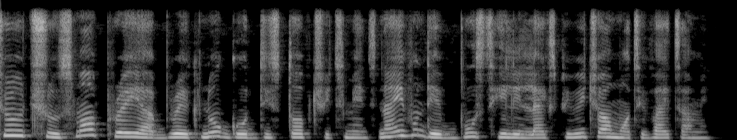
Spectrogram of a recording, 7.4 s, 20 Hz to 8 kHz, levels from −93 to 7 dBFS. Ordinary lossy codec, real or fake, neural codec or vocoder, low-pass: none; real; none; 7.2 kHz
